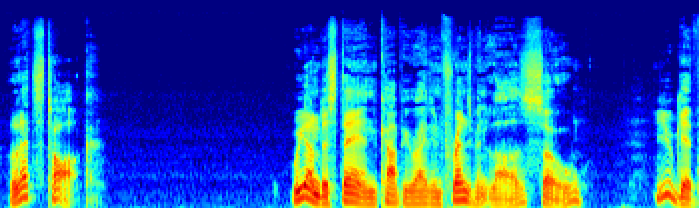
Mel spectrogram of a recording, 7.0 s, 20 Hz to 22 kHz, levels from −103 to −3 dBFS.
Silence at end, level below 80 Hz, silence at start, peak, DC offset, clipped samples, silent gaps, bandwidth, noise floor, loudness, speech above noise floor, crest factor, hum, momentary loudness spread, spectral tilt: 0.05 s; -48 dBFS; 0.1 s; -4 dBFS; under 0.1%; under 0.1%; none; 14 kHz; -74 dBFS; -21 LUFS; 55 dB; 18 dB; none; 11 LU; -7 dB/octave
